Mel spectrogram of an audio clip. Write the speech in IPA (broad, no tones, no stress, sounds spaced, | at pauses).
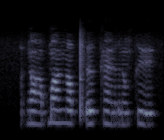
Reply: ɠ ɑ̃ ɓ ɑ̃ ŋ ɑ pʼ ø k æ̃ r õ k y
